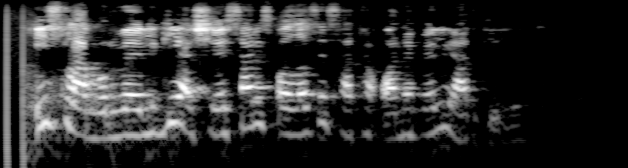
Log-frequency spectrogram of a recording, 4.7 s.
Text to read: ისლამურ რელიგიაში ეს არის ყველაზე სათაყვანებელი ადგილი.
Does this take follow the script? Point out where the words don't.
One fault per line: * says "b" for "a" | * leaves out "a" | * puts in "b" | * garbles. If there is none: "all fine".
all fine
